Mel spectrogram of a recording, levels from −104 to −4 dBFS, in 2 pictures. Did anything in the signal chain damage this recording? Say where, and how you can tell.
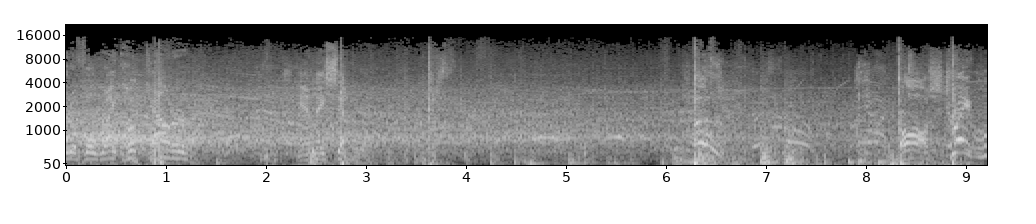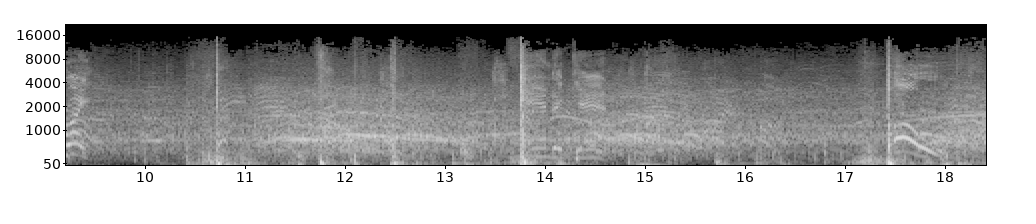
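No, none of the stages from capture through playback has left any audible damage on this audio.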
